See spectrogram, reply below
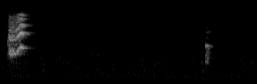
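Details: A pet rosy-faced lovebird gives one loud, raspy, shrill chirp, followed by silence and a short, fainter squeak near the end.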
